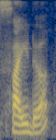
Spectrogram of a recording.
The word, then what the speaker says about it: CIDR: subnet mask we call this now as a cider mask cidr is pronounced as cider and we ah say it is a cider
